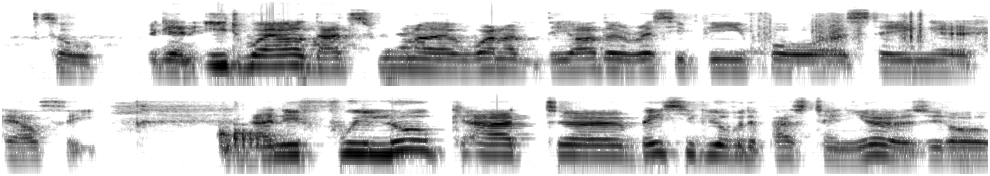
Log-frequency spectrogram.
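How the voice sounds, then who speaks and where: A French accent at a moderate pace, with ordinary pitch variation. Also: man, high pitch for a man. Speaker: poultry industry consultant. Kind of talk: interview. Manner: some fillers, mostly fluent.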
